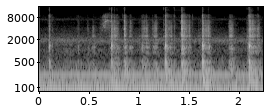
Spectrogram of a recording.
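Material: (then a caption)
Plastic. Someone taps a hollow plastic inner door lock pin cover on a Jeep, producing a series of light, short, hollow plastic clicks over a low steady hum. The cover is hollow, so the metal door pin tapping into it when it goes down makes an unwanted rattling noise.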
